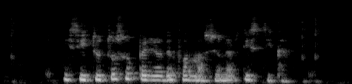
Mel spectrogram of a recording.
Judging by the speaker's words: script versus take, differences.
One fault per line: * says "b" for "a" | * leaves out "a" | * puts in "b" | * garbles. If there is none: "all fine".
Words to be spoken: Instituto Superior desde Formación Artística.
* says "de" for "desde"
